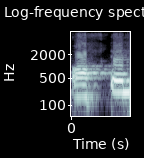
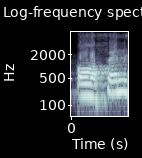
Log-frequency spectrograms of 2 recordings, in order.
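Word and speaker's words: often: T silent है okay O एफ टीई एन ऑफ्टन नहीं है ऑफ एन है डब्लू एटी सी एच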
